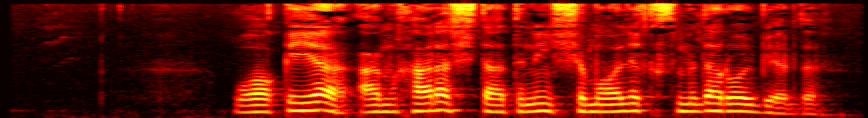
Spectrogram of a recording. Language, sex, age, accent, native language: Uzbek, male, 30-39, Surxondaryo, Uzbek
